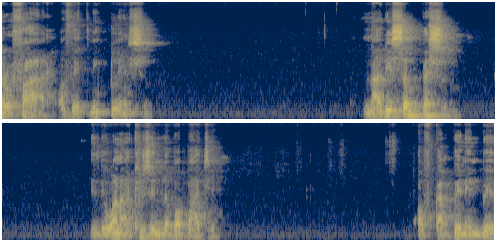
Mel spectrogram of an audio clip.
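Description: A middle-aged man speaks calmly and warmly into a microphone close by, in short phrases with pauses.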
